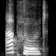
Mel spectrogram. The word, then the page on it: uphold: Indian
